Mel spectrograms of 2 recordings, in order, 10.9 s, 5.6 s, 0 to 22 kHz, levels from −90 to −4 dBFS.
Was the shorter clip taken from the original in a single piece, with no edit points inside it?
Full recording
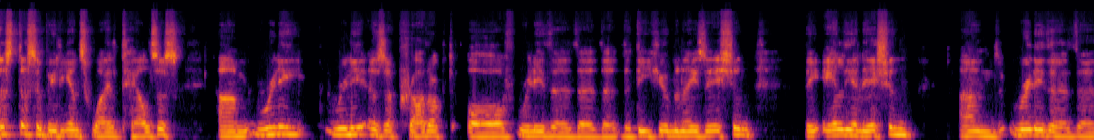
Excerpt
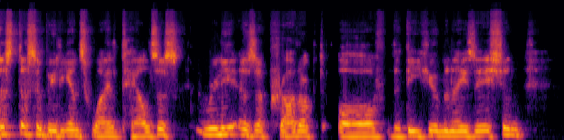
no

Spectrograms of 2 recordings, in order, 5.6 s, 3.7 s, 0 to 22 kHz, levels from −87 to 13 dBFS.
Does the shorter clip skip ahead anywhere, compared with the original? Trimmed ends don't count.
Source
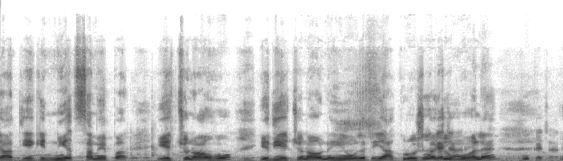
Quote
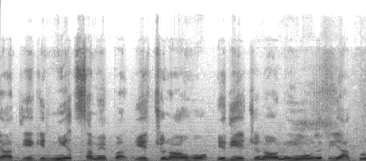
yes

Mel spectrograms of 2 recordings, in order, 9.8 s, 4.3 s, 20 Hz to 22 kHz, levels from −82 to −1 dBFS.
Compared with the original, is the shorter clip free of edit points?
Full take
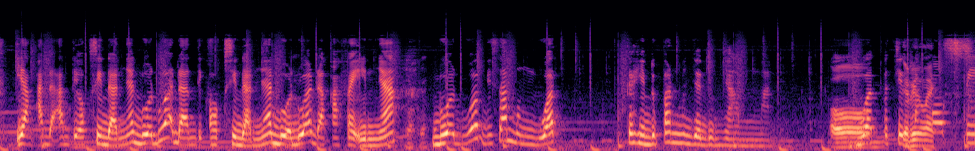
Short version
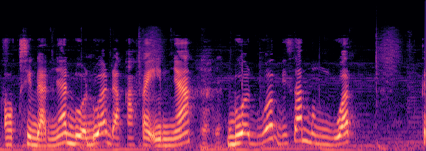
yes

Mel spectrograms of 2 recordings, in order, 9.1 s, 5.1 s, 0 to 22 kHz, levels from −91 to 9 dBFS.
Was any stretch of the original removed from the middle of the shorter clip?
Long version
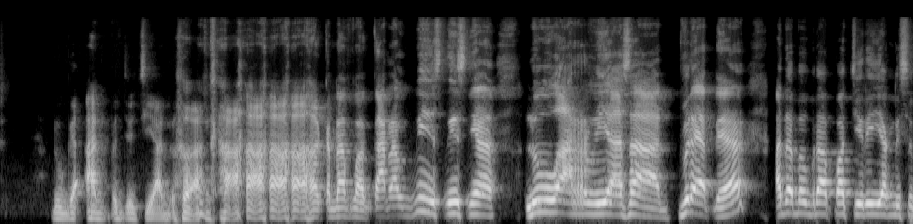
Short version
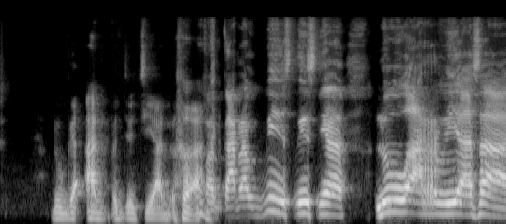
yes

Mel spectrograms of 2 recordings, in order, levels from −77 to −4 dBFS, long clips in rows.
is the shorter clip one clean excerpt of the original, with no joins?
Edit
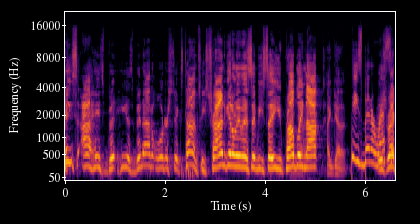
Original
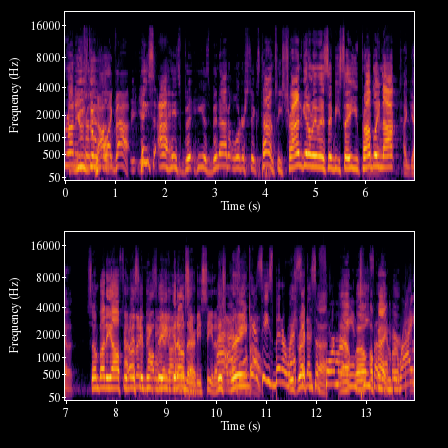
no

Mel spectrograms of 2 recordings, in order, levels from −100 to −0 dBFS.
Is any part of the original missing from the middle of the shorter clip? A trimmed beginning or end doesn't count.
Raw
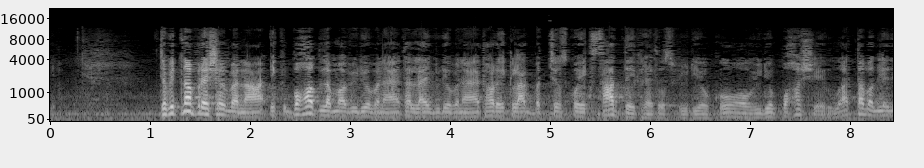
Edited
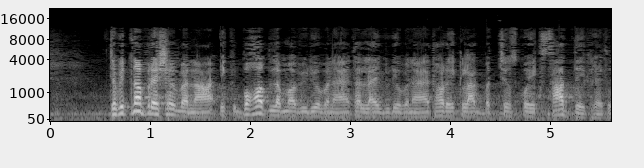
no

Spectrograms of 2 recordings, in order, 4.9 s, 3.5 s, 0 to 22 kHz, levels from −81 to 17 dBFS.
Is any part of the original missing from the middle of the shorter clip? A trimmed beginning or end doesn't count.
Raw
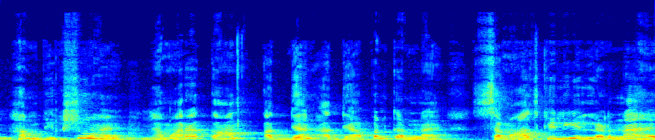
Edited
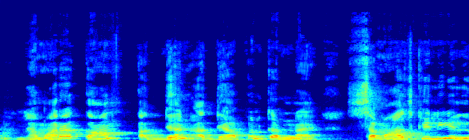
no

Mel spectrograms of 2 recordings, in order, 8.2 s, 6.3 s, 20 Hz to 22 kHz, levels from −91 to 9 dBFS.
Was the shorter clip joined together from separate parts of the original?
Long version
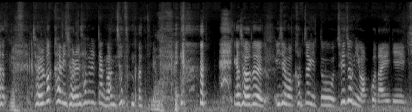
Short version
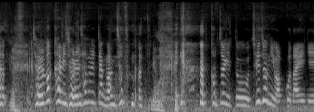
yes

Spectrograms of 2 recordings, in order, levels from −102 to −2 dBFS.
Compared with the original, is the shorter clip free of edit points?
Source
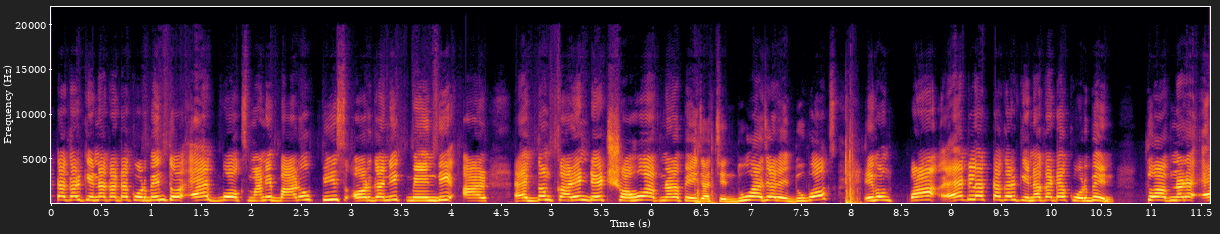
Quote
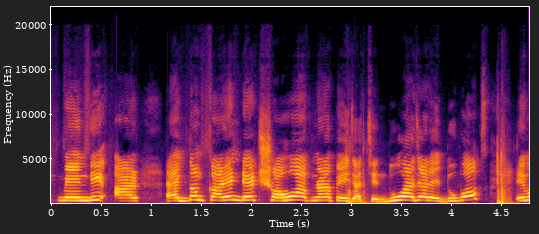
yes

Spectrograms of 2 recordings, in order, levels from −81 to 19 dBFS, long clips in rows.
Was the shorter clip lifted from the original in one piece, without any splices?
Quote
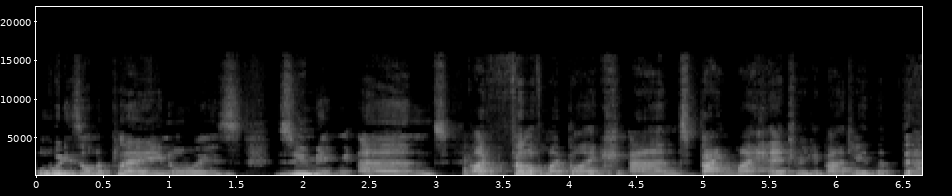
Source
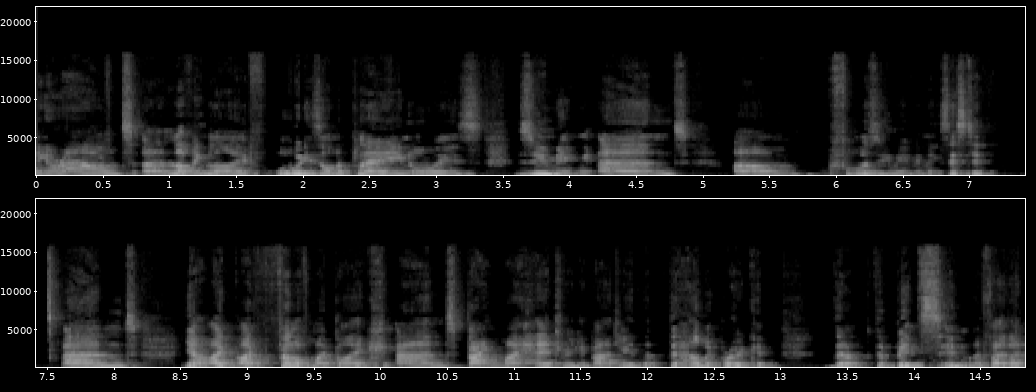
no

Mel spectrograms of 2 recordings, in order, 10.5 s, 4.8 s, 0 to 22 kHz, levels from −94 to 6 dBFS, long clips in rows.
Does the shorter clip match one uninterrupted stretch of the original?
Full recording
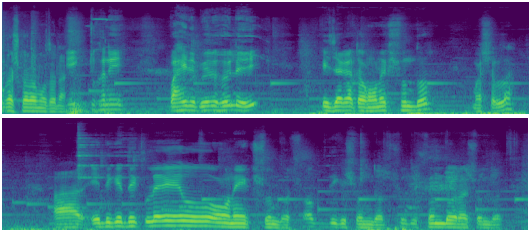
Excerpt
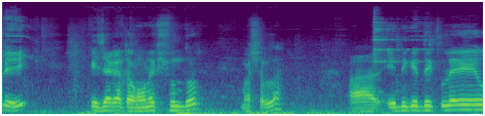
yes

